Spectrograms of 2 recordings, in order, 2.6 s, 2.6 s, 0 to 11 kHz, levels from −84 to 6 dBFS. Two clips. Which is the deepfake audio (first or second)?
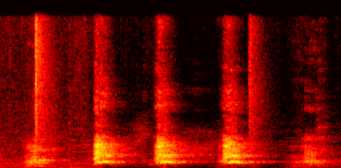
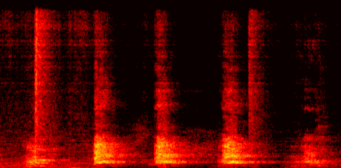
second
